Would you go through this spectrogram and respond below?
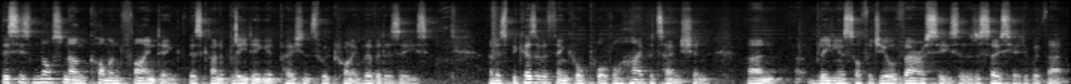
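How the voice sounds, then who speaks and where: A man's voice: fairly low pitch, brisk, hardly any pauses, warm tone, a little hiss or hum. A British man giving a public medical lecture as a doctor, explaining technical terms plainly as he goes. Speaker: doctor lecturing on emergency radiology. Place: indoor public lecture venue.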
